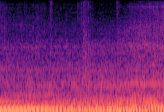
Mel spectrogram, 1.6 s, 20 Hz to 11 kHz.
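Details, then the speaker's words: 2008 Mazdaspeed3, about 150,000 miles, with cylinder 4 dead for nearly 10,000 miles before a 2.5L block swap: deep, lumpy exhaust beat with a skipping, uneven pulse under throttle and a flashing check engine light, indicating a misfire on the dead cylinder. "Oh, this sounds so bad. The check engine light is even flashing."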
